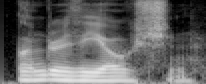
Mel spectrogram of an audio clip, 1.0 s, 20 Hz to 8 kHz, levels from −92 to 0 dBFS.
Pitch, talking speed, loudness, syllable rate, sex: 110 Hz, 175 wpm, -14 LUFS, 5.9 syllables/s, male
